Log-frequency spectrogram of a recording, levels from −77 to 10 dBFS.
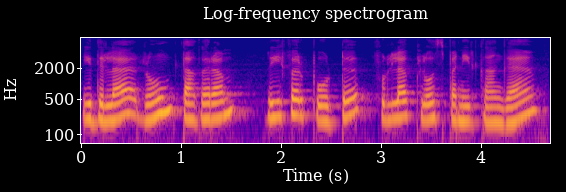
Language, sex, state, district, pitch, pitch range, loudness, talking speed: Tamil, female, Tamil Nadu, Nilgiris, 210 Hz, 200-250 Hz, -14 LUFS, 100 wpm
